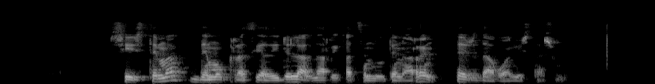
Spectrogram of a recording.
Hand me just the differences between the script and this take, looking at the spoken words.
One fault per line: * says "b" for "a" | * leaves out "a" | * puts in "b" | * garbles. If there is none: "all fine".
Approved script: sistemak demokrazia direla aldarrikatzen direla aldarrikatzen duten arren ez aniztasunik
* leaves out "direla aldarrikatzen"
* puts in "dago"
